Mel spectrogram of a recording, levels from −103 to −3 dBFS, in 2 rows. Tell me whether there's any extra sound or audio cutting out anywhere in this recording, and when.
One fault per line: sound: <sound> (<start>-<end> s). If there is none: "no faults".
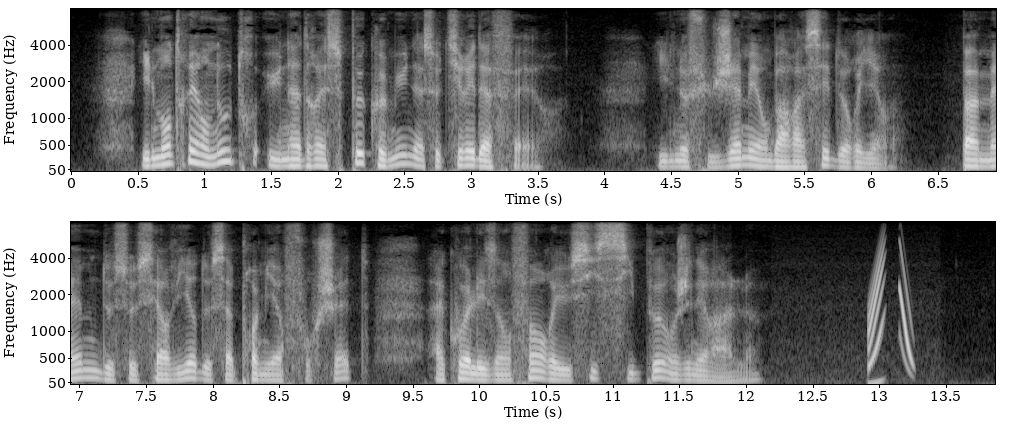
sound: chirp (12.9-13.3 s)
